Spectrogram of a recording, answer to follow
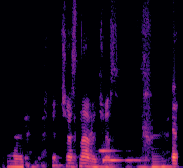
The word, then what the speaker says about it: Česnavičius: I should know how to pronounce correctly the family name of the speaker. This is the question to speak. Česnavičius.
